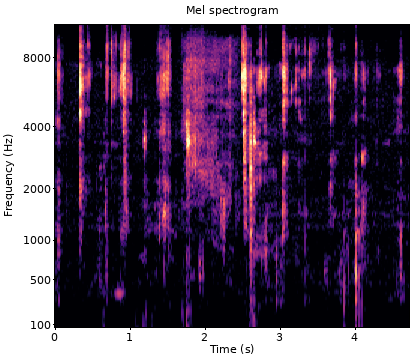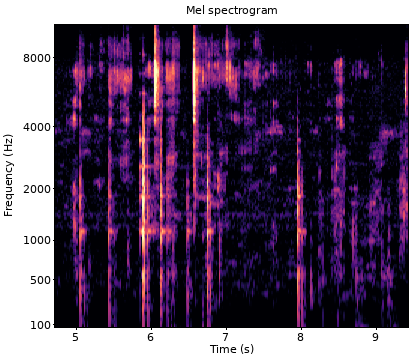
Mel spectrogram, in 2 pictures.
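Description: Close-miked chewing and mouth clicks of someone eating whole cooked shrimp, with irregular crackles as shrimp shells are picked apart by hand.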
